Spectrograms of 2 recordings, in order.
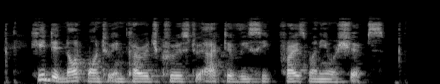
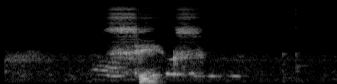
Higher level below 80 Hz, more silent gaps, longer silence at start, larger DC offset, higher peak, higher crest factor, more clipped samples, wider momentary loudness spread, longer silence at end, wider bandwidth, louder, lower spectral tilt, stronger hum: about the same, -56 dBFS vs -60 dBFS; neither; about the same, 0.05 s vs 0.05 s; neither; first, -2 dBFS vs -10 dBFS; second, 18 dB vs 24 dB; neither; second, 7 LU vs 26 LU; first, 0.55 s vs 0.4 s; second, 9.4 kHz vs 16.5 kHz; first, -20 LUFS vs -28 LUFS; about the same, -4.5 dB/octave vs -3.5 dB/octave; neither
